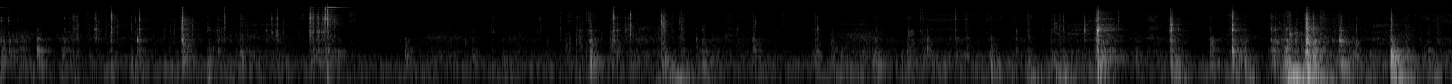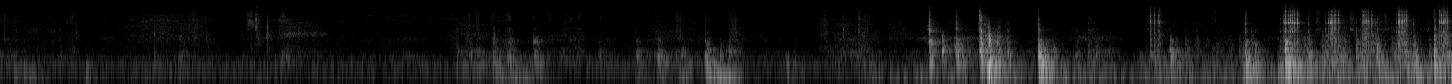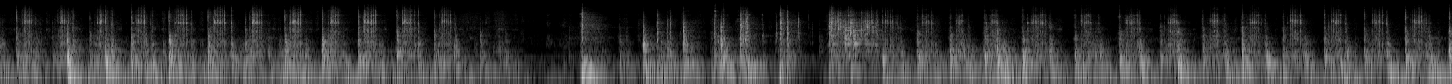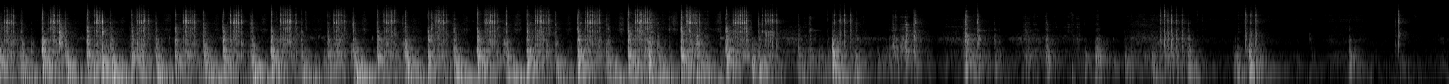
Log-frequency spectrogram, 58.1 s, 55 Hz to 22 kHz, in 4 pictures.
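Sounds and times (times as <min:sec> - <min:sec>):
tools knocking and clinking: 0:26.0 - 0:53.4
socket ratchet clicking: 0:27.3 - 0:34.0, 0:37.8 - 0:52.2.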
